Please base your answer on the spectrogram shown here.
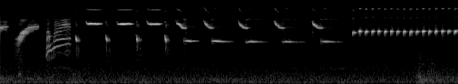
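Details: A canary opens with rising swept whistles, moves into evenly spaced two-pitch chirps, then ends on a fast high even trill.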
